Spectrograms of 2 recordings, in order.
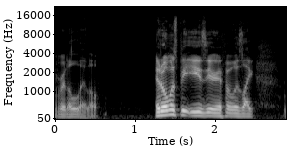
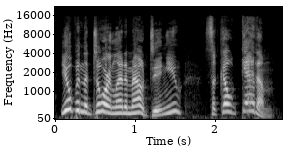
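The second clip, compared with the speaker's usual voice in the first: higher voice with a bit of edge; Misato; 13 semitones higher, 7 dB louder than usual. Acted. Woman blaming someone for the escaped penguin, edgy scolding. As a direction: scold loud and high, then order sharply. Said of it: "a bit of my higher voice".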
